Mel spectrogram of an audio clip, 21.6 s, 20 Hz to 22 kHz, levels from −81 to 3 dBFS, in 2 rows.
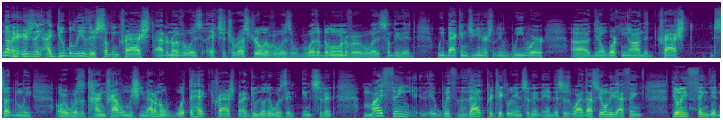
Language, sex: English, male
